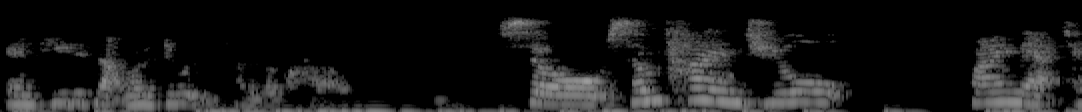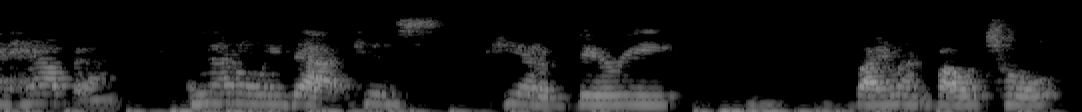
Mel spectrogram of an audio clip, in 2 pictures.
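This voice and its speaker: A woman working as a medium, giving quick, chatty readings to a live studio audience and firing off questions. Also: on the high side, muffled recording. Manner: brisk, questioning, quick to laugh, talks to the crowd. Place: stage before a studio audience.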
